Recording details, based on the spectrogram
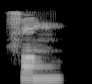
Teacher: Its pinyin is spelled feng, and should be read in the first tone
